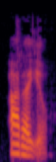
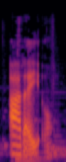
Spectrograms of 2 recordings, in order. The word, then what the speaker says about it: 아라요: study about the word arayo let's start learn korean one word at the time only here at dehango word number 152. this is pronounced as a three-syllable word the first syllable is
